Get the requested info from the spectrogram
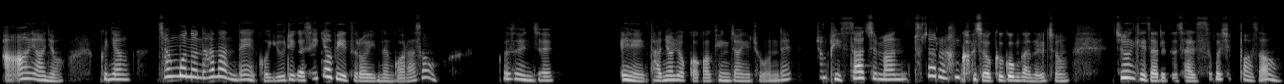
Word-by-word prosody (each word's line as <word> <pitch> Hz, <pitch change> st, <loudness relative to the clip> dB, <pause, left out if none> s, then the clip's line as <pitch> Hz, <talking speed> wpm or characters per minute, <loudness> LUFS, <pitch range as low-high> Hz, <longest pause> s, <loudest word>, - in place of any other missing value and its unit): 아 240 Hz, -, +3 dB
아이 265 Hz, -3 st, +1 dB
아니요. 175 Hz, -6 st, 0 dB, 0.3 s
그냥 235 Hz, -1 st, 0 dB, 0.3 s
창문은 365 Hz, -3 st, +3 dB
1 345 Hz, +2 st, +3 dB
인데 220 Hz, -4 st, -1 dB
그 160 Hz, -, -5 dB
유리가 190 Hz, +3 st, 0 dB
3 270 Hz, +9 st, -6 dB
겹이 280 Hz, -, +3 dB
들어있는 155 Hz, -3 st, -2 dB
거라서 160 Hz, -, -4 dB, 0.6 s
그래서 250 Hz, -3 st, -2 dB
인제 185 Hz, -3 st, -1 dB, 0.7 s
예 190 Hz, -8 st, +4 dB
단열 185 Hz, +6 st, +1 dB
효과가 160 Hz, -4 st, -2 dB
굉장히 170 Hz, -3 st, -3 dB
좋은데 215 Hz, +8 st, -5 dB, 0.2 s
좀 315 Hz, 0 st, -7 dB
비싸지만 240 Hz, -1 st, +2 dB
투자를 390 Hz, -5 st, +1 dB
한 335 Hz, +3 st, -1 dB
거죠. 180 Hz, -, +3 dB
그 190 Hz, -, +1 dB
공간을 170 Hz, -5 st, +3 dB
좀 160 Hz, -2 st, -4 dB, 0.5 s
좋은 315 Hz, -1 st, +6 dB
계절에도 170 Hz, -, +1 dB
잘 155 Hz, -1 st, -2 dB
쓰고 245 Hz, -, -3 dB
싶어서. 210 Hz, -6 st, -3 dB
210 Hz, 330 characters per minute, -23 LUFS, 170-260 Hz, 0.7 s, 좋은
